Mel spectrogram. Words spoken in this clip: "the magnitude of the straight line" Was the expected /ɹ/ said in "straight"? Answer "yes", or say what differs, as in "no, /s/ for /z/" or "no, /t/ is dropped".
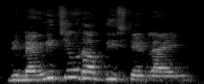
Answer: no, /ɹ/ is dropped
